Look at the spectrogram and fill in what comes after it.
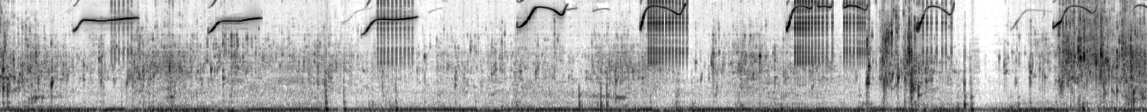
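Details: Hawaiian false killer whales, a mother and calf pair off Oahu, recorded in underwater close-up, trade high, upswept whistles over a deep underwater rumble.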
